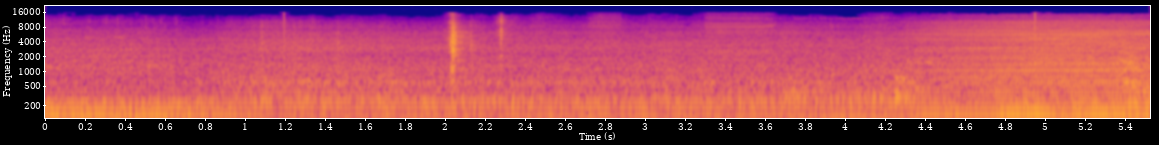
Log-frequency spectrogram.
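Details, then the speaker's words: McQuay water-source heat pump on R-22 in cooling mode, after a contactor replacement and a strainer clean; it had earlier tripped on high head over 300 psi. A steady low hum with no rattles or surging, at 58 psi suction and 189 psi head. "running got a 58 pound back 189 pound head this is refrigerant 22. let's give it five to ten minutes to balance out but this is a good thing pressure is much lower than before"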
